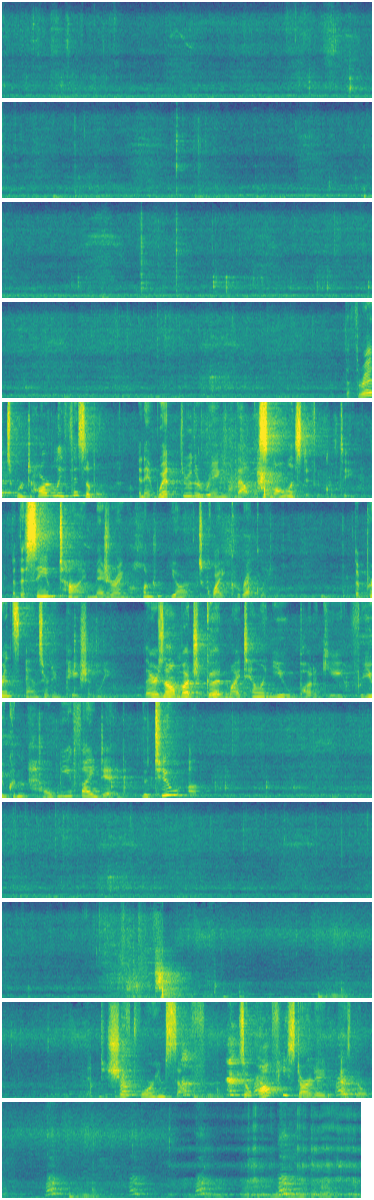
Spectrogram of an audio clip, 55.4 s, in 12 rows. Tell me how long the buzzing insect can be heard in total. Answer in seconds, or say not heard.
55 s.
